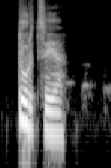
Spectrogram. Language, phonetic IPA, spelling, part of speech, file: Russian, [ˈturt͡sɨjə], Турция, proper noun, Ru-Турция.ogg
- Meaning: Turkey (a country located in Eastern Thrace in Southeastern Europe and Anatolia in West Asia)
